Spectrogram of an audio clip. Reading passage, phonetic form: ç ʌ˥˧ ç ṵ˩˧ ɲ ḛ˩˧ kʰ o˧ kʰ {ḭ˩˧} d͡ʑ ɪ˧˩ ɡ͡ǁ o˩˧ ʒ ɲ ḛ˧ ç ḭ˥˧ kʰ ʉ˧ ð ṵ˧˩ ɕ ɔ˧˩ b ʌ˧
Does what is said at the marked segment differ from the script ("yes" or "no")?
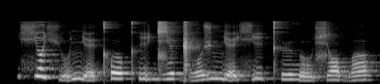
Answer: yes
